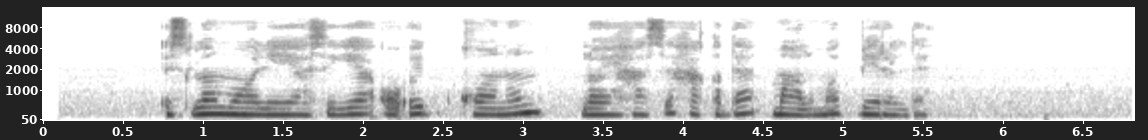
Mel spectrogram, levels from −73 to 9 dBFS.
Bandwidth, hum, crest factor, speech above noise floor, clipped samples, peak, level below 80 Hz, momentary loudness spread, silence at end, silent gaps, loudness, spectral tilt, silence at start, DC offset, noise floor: 11.5 kHz; none; 16 dB; 31 dB; under 0.1%; -6 dBFS; -70 dBFS; 9 LU; 1.3 s; none; -22 LUFS; -5 dB/octave; 0.75 s; under 0.1%; -52 dBFS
